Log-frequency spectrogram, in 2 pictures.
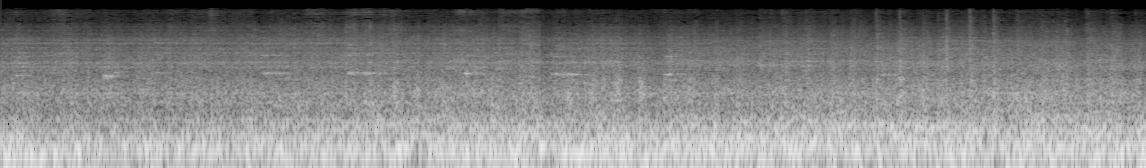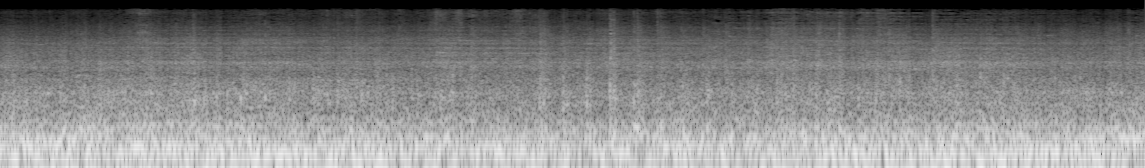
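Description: Freight train cars rolling past, loud and steady, their wheels running over the rails. A few faint, short high squeaks sound in the first several seconds.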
